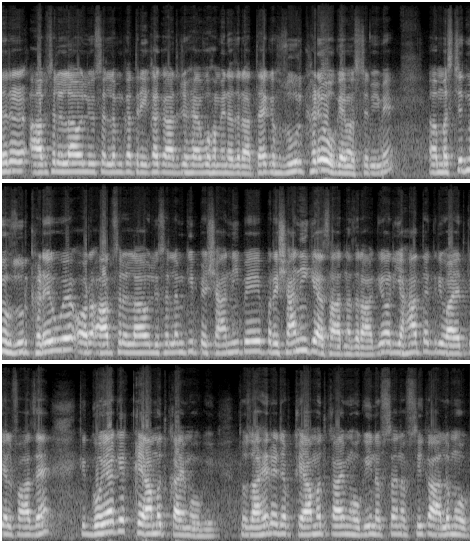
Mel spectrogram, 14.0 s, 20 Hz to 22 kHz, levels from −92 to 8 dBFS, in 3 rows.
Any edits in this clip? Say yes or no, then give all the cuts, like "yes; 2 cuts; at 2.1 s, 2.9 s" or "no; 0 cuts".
no; 0 cuts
